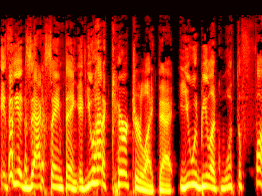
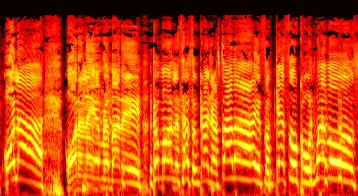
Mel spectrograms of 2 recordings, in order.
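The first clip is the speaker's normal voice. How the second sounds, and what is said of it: Caricatured Mexican accent. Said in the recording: “It's a black caricature. It's no different than if you had a Mexican say”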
